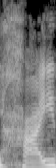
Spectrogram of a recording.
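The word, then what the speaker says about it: high: अगर किसी शब्द के अंत में GH या GHT हो तो GH साइलेंट रहता है, यानी आखिरी में अगर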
